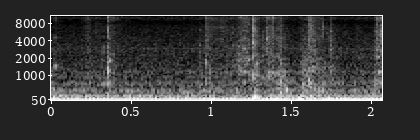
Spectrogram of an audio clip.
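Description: Light rustling and a few scattered clicks from a cardboard-backed plastic blister pack being handled, over a low steady hum.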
